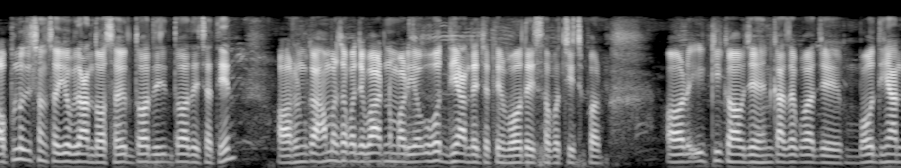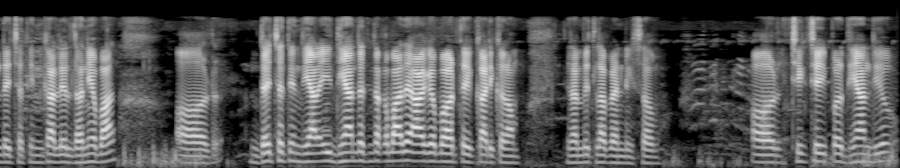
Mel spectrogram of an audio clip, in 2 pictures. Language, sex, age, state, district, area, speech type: Maithili, male, 30-45, Bihar, Madhubani, rural, spontaneous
